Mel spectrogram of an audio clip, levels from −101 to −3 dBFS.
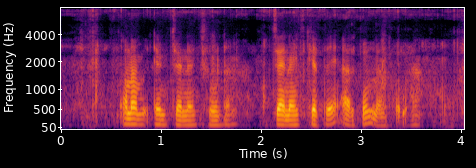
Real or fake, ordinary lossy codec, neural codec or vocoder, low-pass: fake; none; codec, 16 kHz, 4.8 kbps, FACodec; none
